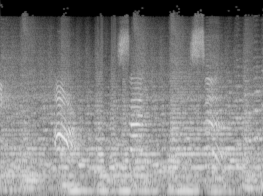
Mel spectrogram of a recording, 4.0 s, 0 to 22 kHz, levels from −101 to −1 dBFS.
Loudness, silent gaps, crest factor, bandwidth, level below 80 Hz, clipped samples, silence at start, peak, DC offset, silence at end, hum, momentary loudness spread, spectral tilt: -14 LUFS; none; 14 dB; 17.5 kHz; -28 dBFS; under 0.1%; 0 s; -2 dBFS; under 0.1%; 0 s; none; 6 LU; -3.5 dB/octave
